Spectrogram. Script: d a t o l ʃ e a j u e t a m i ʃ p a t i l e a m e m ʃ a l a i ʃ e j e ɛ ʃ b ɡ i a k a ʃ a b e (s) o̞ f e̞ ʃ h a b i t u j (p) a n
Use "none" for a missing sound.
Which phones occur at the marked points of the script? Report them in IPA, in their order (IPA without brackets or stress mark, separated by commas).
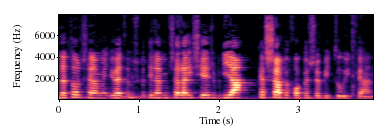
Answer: χ, k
